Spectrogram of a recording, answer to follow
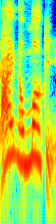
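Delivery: high-pitched mock indignant protest; mad. Offended audience member answers Paul Mooney, mock mad. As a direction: imitate an offended man, voice shooting up. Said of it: "this dude got mad".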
